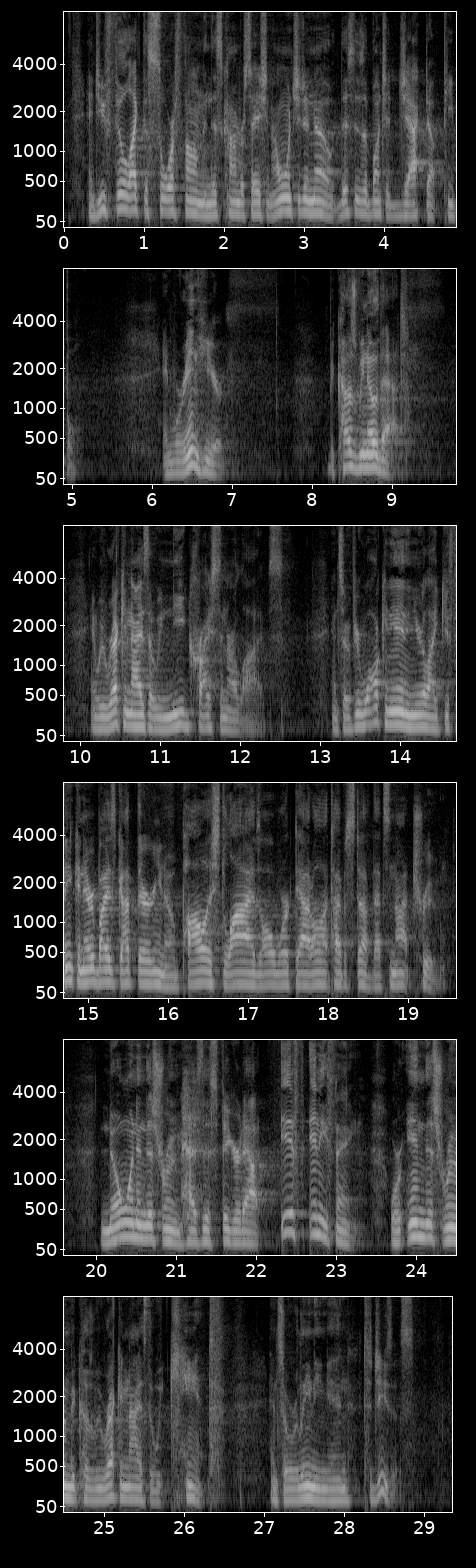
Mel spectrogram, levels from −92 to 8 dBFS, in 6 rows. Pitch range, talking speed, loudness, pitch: 115-140 Hz, 200 wpm, -31 LUFS, 125 Hz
